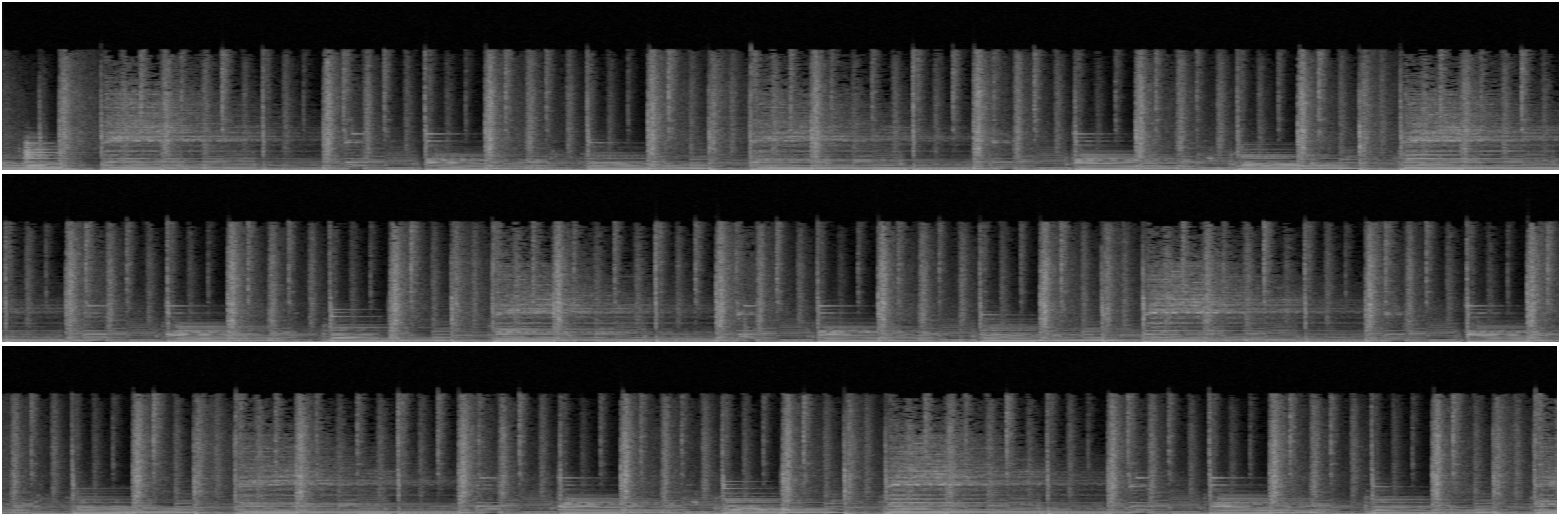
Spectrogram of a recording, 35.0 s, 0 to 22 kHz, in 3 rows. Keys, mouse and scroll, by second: 2.7 click, 3.2-4.5 middle drag, 4.5 click, 4.8-6.5 middle drag, 7.3-8.3 scroll up 2, 8.3 click, 9.9 ctrl+b, 12.1 click, 12.7 middle click, 13.7 click, 14.5 ctrl+b, 16.2 click, 16.7-17.7 middle drag, 17.7-18.2 scroll up 1, 18.2 click, 19.4 ctrl+b, 21.2 click, 21.4-22.1 scroll down 3, 22.1 middle click, 22.6-23.1 scroll up 3, 23.1 middle click, 24.0 ctrl+r, 27.5 click, 29.2 KP_1, 30.0 click, 30.6-31.9 scroll up 3, 33.2 g.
